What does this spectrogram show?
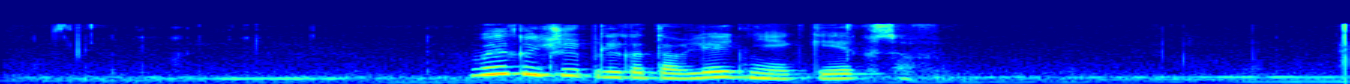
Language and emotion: Russian, neutral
